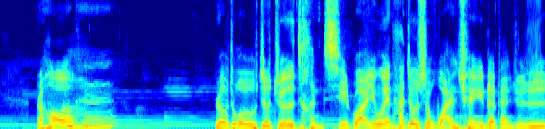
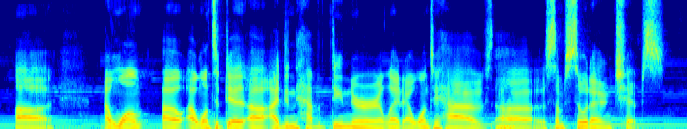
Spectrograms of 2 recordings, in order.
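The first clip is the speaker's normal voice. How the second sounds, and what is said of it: Strong American-accented English. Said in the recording (Chinese): “真的是很美国口音的英文”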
